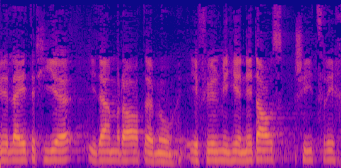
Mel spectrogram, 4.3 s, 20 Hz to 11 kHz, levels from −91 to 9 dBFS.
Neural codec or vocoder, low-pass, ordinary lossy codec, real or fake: none; none; none; real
